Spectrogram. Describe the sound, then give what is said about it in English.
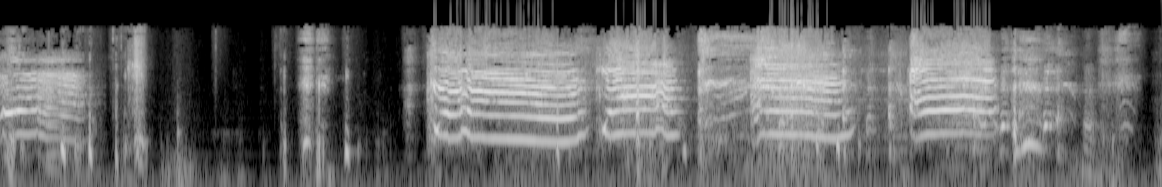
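A woman on a sled flying down a street, stuck partway in a snowbank, screams in a series of long, loud, high-pitched wails with short gaps between them, after a few brief strained cries and gasps at the start. “So she's screaming the entire way down.”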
